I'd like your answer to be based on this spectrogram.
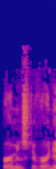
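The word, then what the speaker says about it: Bermane Stiverne: Berman Stiverne, and that's the way he wants his name pronounced, Berman Stiverne.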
